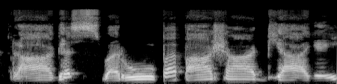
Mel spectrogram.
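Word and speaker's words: ராகஸ்வரூபபாஷாட்யா: சகஸ்ரநாமத்தினுடைய எட்டாவது நாமமாக இருக்கு இந்த நாமத்தை எப்படி உச்சரிக்கணும் அப்படின்னா ராகஸ்வரூப பாஷாயாயை நமஹ அப்படின்னு சொல்லணும் ராக அப்படிங்கற வார்த்தையில வரக்கூடிய க சமஸ்கிருதத்தில மூன்றாவது கவா இருக்கு பாஷாட்யா அப்படின்னு சொல்லப்படக்கூடிய இடத்துல அந்த இட்டு நாலாவது டவா இருக்கு இத நாம கவனிச்சுண்டு அடுத்த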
